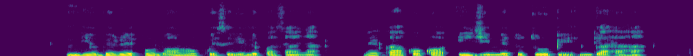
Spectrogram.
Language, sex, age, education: Igbo, male, 30-45, tertiary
